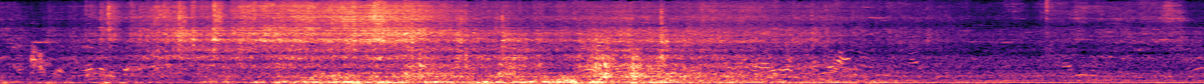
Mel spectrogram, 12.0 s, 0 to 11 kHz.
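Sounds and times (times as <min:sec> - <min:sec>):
building collapsing rumble: 0:00.7 - 0:09.6
wind buffeting microphone: 0:01.2 - 0:10.0.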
